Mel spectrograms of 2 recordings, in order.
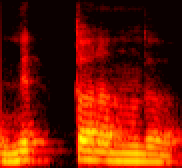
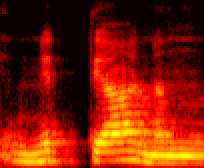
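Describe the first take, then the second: First: It is said with a Bengali pronunciation. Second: It is said with a standard Hindi pronunciation.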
